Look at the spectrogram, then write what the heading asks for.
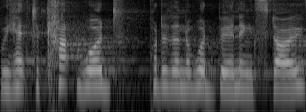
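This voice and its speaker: This woman speaks with a New Zealand accent. Her pitch is fairly high. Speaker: environmental activist. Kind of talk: conference talk. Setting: stage with audience.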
